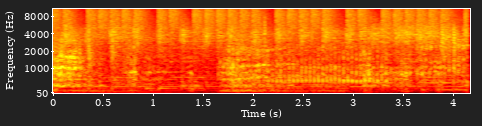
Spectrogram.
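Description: Intro music with a big cat's growl sound effect laid over it, loudest at the start.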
